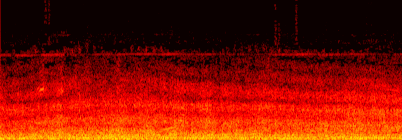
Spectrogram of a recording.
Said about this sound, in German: Der Hubschrauber über uns wirft Gasgranaten ab.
